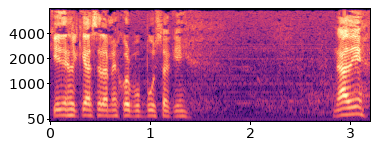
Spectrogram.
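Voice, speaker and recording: High-voiced man preaching in a church. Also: steady tone, fairly quick, big-room sound, highs cut off. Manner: conversational storytelling, direct address to the congregation; insistent, emphatic repetition. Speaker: pastor. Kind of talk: sermon.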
